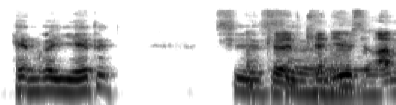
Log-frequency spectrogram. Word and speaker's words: Henriette: So I've really listened a lot to a Norwegian saxophone player called Mette Henriette.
